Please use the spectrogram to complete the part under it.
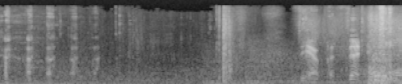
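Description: A man groans weakly in pain.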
